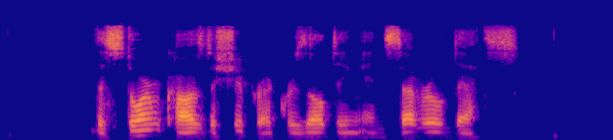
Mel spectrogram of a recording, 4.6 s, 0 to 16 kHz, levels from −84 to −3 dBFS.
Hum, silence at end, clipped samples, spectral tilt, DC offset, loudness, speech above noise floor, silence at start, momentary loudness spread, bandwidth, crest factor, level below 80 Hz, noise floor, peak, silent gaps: none; 0.75 s; under 0.1%; -0.5 dB/octave; under 0.1%; -29 LUFS; over 60 dB; 0.7 s; 15 LU; 8.4 kHz; 22 dB; -80 dBFS; under -90 dBFS; -8 dBFS; none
